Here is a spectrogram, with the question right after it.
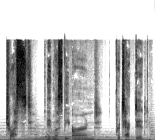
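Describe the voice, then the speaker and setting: A woman's fairly slow voice, dry and echo-free, with clear music in the background. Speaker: voice actor. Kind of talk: documentary narration. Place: studio. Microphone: studio mic.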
